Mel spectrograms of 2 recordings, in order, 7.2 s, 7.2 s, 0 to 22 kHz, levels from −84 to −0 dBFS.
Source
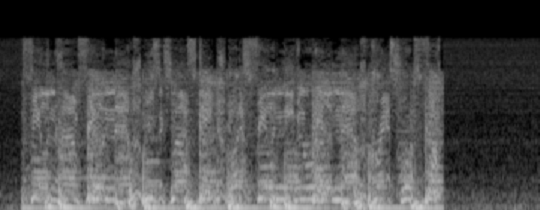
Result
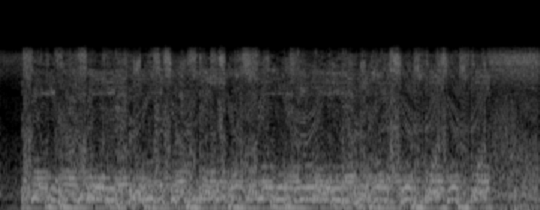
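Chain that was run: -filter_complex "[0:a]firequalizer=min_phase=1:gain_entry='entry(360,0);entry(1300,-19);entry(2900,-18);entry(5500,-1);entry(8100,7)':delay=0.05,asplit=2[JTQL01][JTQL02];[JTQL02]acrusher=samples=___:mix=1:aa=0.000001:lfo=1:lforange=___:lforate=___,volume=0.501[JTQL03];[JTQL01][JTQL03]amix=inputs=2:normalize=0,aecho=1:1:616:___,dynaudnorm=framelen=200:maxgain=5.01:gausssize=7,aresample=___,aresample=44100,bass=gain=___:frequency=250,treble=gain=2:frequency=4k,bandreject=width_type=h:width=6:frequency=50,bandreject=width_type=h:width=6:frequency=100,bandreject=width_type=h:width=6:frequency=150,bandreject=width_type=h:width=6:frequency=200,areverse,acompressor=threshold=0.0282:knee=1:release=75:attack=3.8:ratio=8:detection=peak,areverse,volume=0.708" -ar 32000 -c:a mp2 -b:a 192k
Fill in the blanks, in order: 17, 17, 1.3, 0.422, 16000, -14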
